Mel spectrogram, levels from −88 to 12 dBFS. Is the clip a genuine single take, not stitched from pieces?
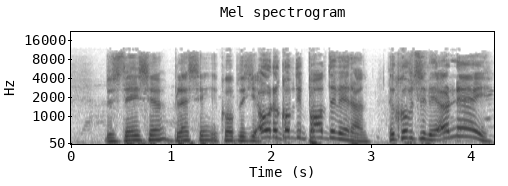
no; 2 cuts; at 1.9 s, 3.1 s

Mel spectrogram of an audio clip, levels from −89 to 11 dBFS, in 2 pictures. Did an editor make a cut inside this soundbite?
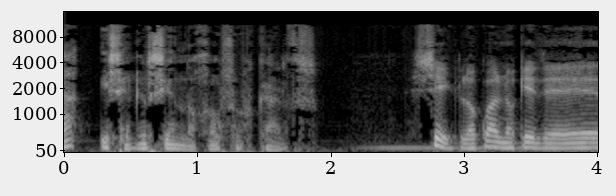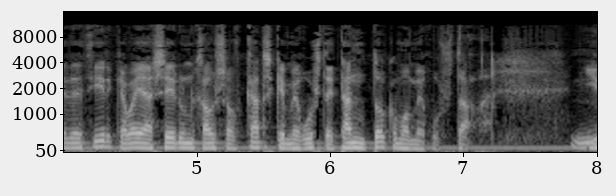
no; 0 cuts

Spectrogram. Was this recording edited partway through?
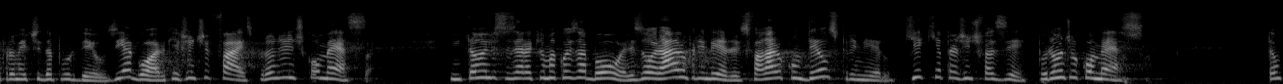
yes; 2 cuts; at 9.0 s, 10.3 s

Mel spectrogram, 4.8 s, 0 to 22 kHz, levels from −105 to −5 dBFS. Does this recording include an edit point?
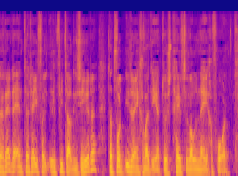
yes; 2 cuts; at 2.5 s, 3.4 s

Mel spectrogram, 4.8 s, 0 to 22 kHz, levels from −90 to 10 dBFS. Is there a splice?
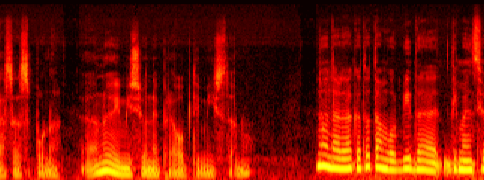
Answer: no; 0 cuts

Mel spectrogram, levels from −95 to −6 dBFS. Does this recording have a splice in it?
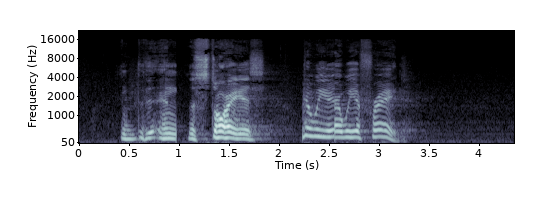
yes; 3 cuts; at 1.0 s, 2.2 s, 2.6 s

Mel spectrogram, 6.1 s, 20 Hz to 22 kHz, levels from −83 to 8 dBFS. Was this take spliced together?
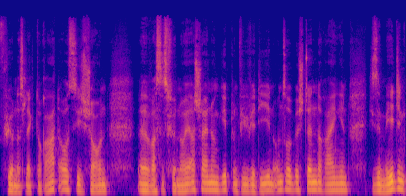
no; 0 cuts

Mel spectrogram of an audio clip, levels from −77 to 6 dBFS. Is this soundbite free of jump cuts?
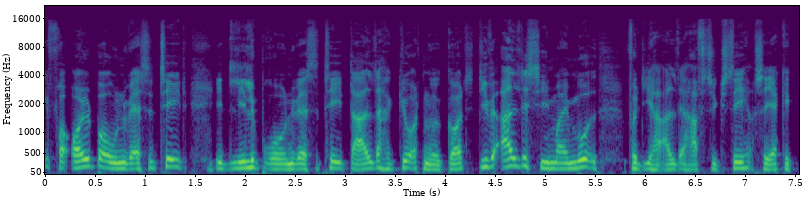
yes; 0 cuts

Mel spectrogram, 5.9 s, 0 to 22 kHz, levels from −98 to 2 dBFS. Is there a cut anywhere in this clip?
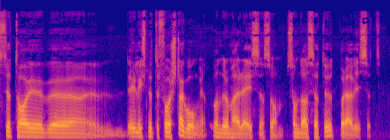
yes; 1 cut; at 3.1 s

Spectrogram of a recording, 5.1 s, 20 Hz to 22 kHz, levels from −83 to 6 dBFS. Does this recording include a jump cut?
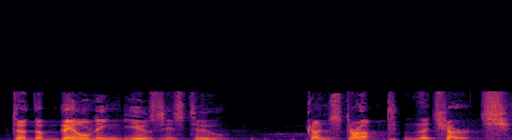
yes; 2 cuts; at 1.2 s, 4.0 s

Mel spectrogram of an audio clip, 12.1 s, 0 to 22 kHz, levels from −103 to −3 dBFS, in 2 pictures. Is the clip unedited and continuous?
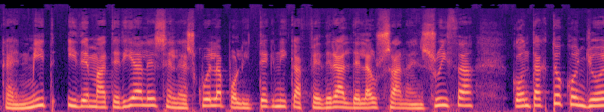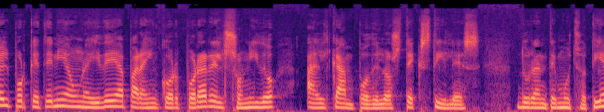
yes; 0 cuts

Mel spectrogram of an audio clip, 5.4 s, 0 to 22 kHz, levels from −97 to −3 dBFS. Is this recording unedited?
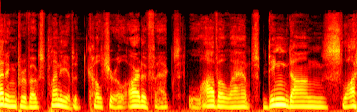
no; 3 cuts; at 1.1 s, 2.8 s, 4.0 s

